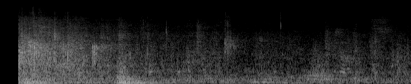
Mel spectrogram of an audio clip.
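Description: Indistinct murmur of an audience talking among themselves, with a thump just over a second in.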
